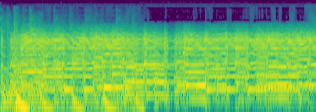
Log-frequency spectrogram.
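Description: An Italian hip-hop song opens with a loud, dense instrumental intro, its layered synths and beat playing steadily while deep bass notes slide downward near the start. No vocals come in yet.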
